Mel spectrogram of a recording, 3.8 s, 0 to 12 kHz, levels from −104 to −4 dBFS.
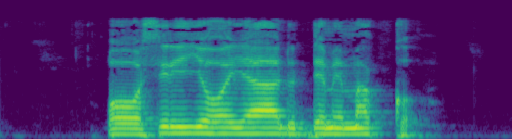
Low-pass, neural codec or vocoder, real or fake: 7.2 kHz; none; real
